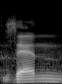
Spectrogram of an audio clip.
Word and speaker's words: Zain: zen oh that's funny did you guys know that zen is actually closer to how you pronounce it that's that is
